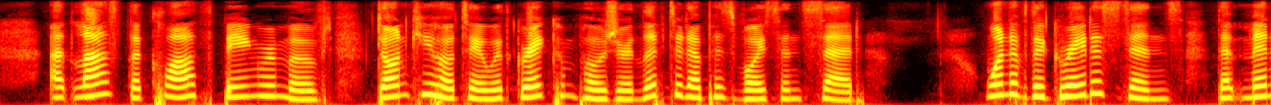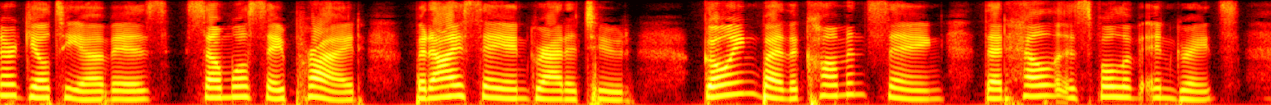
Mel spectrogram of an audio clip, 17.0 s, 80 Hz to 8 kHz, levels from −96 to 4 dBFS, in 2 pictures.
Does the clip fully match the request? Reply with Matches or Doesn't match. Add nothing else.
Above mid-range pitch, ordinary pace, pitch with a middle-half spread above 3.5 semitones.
Matches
